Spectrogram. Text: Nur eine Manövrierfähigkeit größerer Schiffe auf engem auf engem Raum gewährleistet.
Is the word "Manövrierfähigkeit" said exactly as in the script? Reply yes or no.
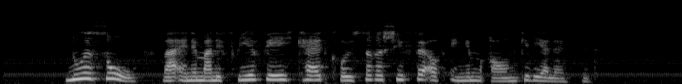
yes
